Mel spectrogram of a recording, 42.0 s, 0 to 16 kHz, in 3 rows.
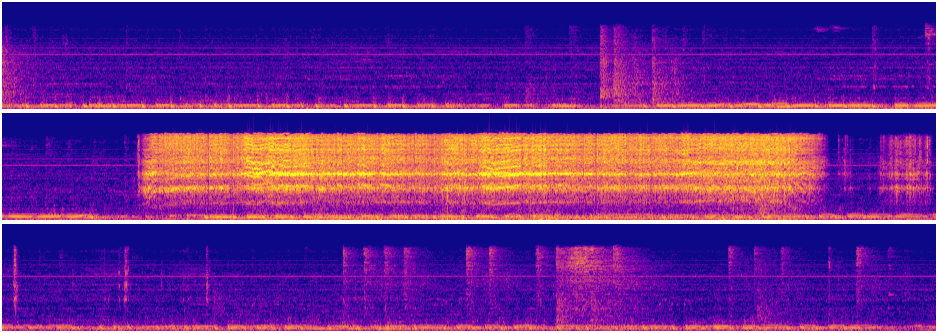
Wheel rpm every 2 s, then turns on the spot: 0, 0, 0, 0, 0, 0, 0, 0, 120, 160, 160, 160, 150, 20, 0, 0, 0, 0, 0, 0, 0.
26-28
